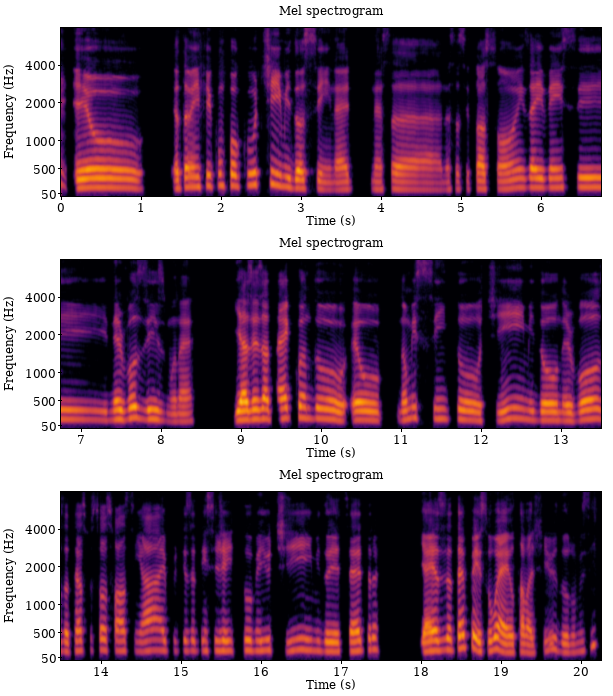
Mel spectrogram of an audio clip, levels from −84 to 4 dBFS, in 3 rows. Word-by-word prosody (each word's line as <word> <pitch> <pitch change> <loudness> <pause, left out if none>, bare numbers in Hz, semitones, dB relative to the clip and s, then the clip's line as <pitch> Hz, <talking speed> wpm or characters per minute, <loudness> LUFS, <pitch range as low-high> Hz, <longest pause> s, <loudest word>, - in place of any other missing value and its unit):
Eu 160 -1 +4 0.3
eu 145 - 0
também 170 +2 +2
fico 195 +3 -3
um 200 - -3
pouco 200 +2 0
tímido, 190 -8 0
assim, 140 -3 -3
né, 130 +1 -3 0.3
nessa 130 -2 -5
nessas 130 +1 -13
situações. 140 +3 -3
Aí, 165 0 +4
vem 165 0 -2
esse 165 -2 -3
nervosismo, 165 -4 +2
né? 130 +1 -5 0.5
E, 160 - +9
às 160 0 +10
vezes, 170 +1 +4
até 175 +1 +3
quando 180 -5 +1
eu 155 -1 +3 0.2
não 155 +1 -2
me 190 +3 -4
sinto 170 -4 -3
tímido 160 0 -4
ou 150 0 +4
nervoso, 160 +5 +1
até 175 +2 -2
as 180 - -5
pessoas 190 0 -5
falam 175 -1 -1
assim: 170 -1 -12
"Ai, 180 +1 -2
porque 175 0 -12
você 175 0 -8
tem 175 +1 -10
esse 175 +1 -8
jeito 175 +1 -2
meio 175 +2 -5
tímido 180 -1 -6
e 165 - +3
etcétera". 175 +5 -1 0.5
E - - +1
aí, - - +6
às 180 0 +3
vezes, 195 - -4
até 195 +3 +3
penso: 170 -6 +3
"Ué, 165 -8 +6
eu 145 - +2
estava 145 -1 -2
tímido? 165 +4 -9
Eu 150 - -2
não 150 - -11
me 165 - -13
senti 270 +9 -11
165 Hz, 170 wpm, -23 LUFS, 150-180 Hz, 0.5 s, às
